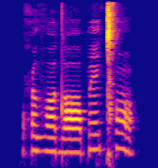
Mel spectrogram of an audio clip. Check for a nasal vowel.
present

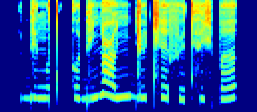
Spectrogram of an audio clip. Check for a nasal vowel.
absent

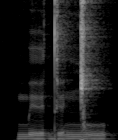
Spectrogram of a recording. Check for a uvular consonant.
absent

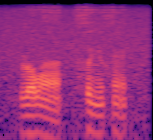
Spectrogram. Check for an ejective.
absent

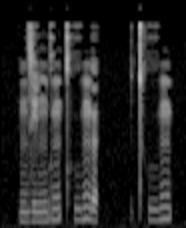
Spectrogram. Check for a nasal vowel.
absent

